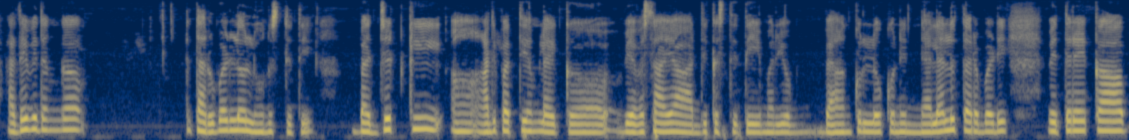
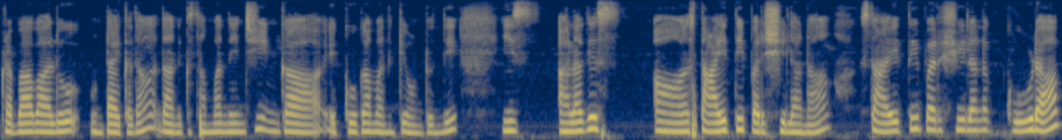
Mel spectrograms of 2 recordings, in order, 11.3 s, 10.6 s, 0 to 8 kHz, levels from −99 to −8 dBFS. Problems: low volume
